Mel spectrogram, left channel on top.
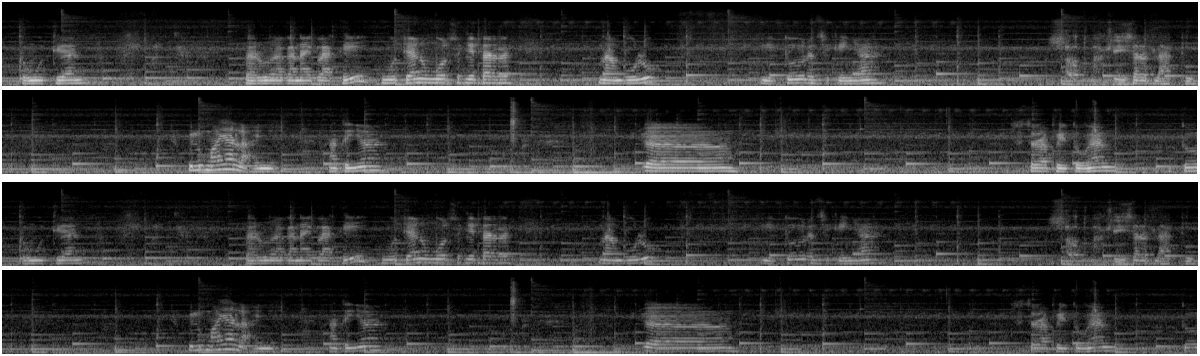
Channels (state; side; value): quieter; right; 7.9 dB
